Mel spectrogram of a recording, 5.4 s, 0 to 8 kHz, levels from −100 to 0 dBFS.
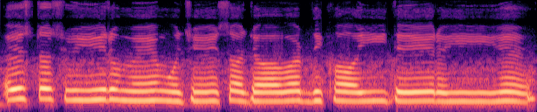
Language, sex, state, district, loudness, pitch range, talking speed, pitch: Hindi, female, Madhya Pradesh, Katni, -14 LUFS, 200-225 Hz, 100 wpm, 205 Hz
